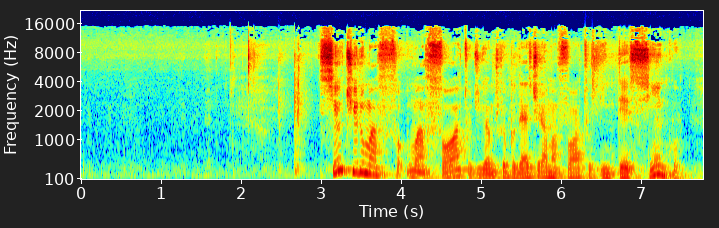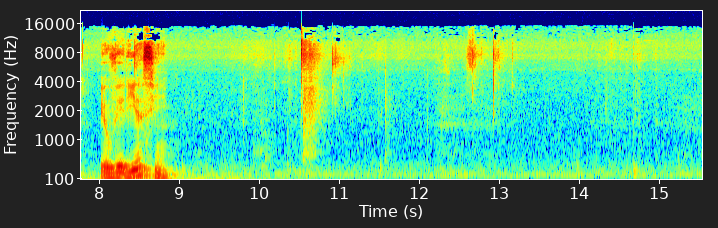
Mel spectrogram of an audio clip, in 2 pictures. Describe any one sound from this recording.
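Pens clack lightly as they are set down and picked up.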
